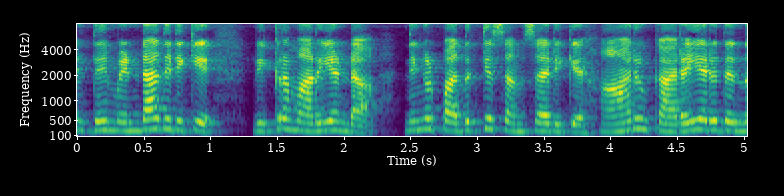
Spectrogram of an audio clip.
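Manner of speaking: plain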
